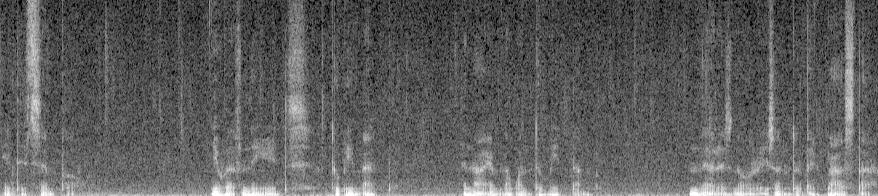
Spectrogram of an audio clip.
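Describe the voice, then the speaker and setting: Here a male voice actor voices a smug, seductive greater incubus for an audio roleplay drama, heavily acted in breathy whispers and a slow, condescending purr. The deep, mellow voice comes through poor audio with slight background noise.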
